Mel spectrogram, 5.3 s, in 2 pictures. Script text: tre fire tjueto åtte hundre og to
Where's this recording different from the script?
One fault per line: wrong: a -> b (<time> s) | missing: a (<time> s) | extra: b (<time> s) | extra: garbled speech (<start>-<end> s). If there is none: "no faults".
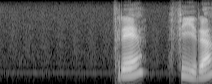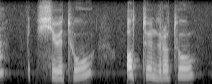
no faults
